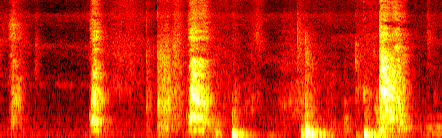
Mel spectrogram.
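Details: A Labrador Retriever with kennel cough, caught during several days in a boarding kennel and treated with antibiotics, gives harsh, honking coughs in irregular bursts; the owners at first thought it had eaten sticks.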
